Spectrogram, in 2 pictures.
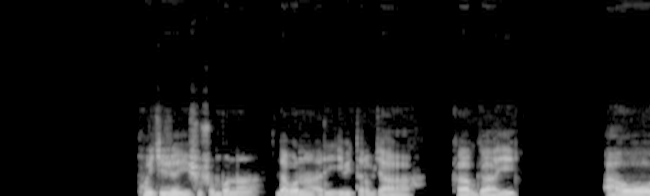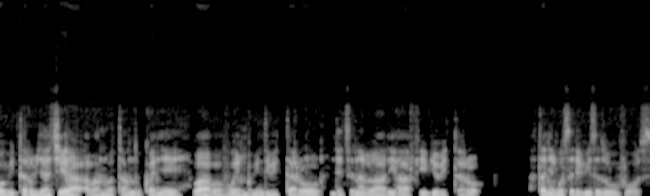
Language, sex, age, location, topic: Kinyarwanda, male, 25-35, Huye, health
